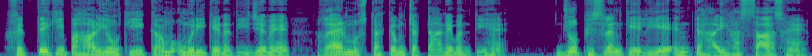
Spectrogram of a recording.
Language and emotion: Urdu, neutral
